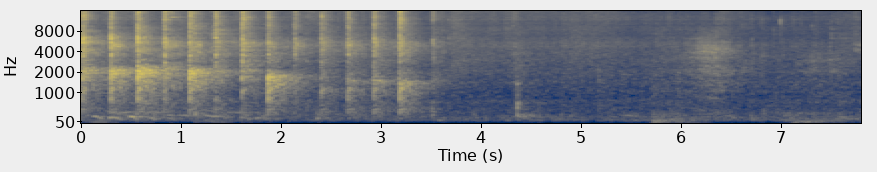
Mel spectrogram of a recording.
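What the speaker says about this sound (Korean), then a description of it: "박수." A church congregation claps in a brisk, even rhythm of sharp hand claps that fades after about three seconds, leaving quiet room noise and a few faint knocks.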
